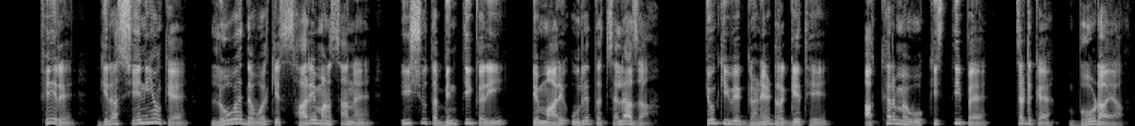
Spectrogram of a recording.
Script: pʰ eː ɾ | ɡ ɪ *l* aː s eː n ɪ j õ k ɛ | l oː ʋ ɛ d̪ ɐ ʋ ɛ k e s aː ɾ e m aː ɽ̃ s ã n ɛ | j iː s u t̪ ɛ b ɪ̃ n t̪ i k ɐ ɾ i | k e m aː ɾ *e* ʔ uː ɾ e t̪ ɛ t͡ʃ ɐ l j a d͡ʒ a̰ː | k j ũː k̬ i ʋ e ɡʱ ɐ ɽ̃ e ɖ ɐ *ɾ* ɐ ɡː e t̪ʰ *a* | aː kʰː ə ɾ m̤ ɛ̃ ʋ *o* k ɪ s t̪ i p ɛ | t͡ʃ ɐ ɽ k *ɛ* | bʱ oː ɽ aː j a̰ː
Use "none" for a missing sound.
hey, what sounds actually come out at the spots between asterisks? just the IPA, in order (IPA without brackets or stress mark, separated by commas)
ɾ, e, ɾ, e, o, ɛ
